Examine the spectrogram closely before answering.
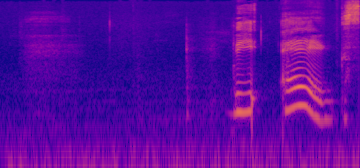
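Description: A small plastic toy taps down on a wooden tray.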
